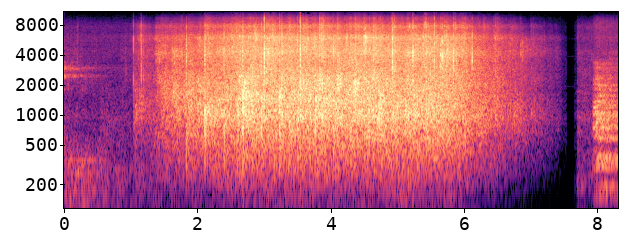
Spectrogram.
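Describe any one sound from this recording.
A crowd applauds loudly, then the applause fades.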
